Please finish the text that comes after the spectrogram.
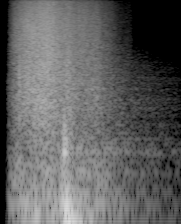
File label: Foley Idle Alert Foot Down; Enemies; Kubrow; Warframe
